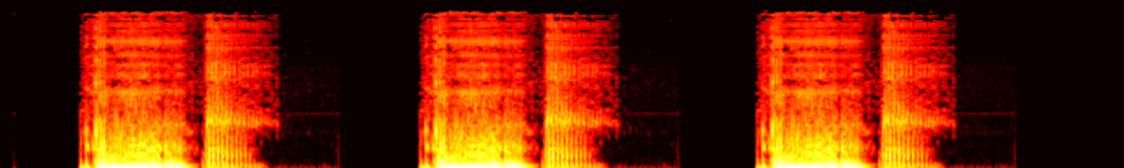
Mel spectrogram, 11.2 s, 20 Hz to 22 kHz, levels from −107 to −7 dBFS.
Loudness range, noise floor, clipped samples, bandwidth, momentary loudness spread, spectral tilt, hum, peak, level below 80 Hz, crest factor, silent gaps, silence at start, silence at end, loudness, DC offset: 3 LU; -82 dBFS; under 0.1%; 15.5 kHz; 20 LU; -7.5 dB/octave; none; -4 dBFS; -18 dBFS; 12 dB; 3.39-4.17 s, 6.78-7.54 s; 0.8 s; 2.1 s; -15 LUFS; under 0.1%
